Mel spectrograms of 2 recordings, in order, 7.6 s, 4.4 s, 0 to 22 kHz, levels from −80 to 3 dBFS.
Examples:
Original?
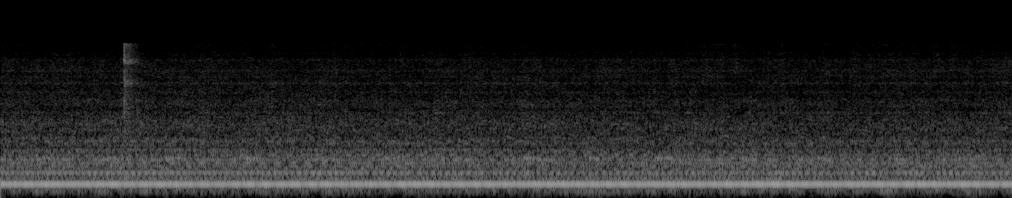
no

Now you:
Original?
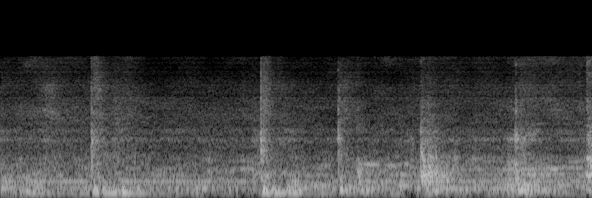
no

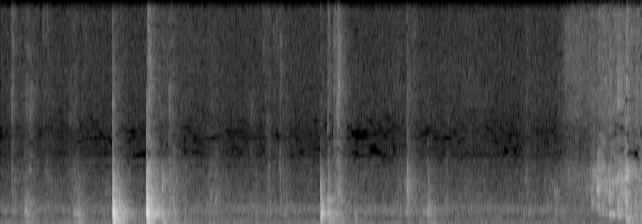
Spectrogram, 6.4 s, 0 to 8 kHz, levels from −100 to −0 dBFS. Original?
yes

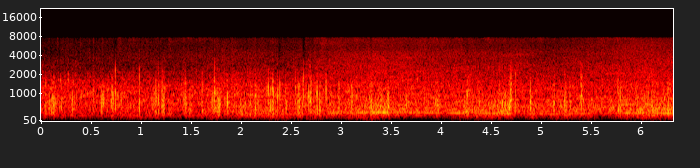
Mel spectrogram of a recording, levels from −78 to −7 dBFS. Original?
no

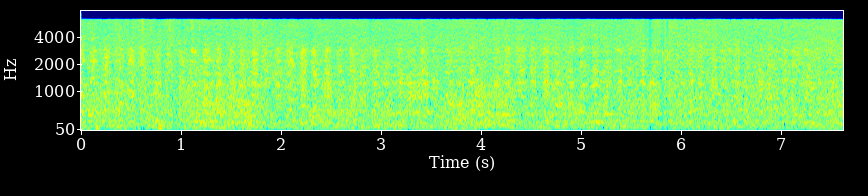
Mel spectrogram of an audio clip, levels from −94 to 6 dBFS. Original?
no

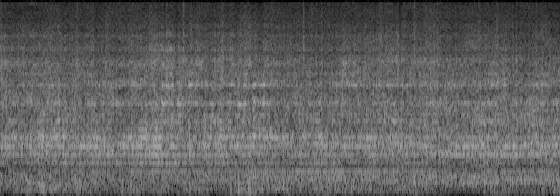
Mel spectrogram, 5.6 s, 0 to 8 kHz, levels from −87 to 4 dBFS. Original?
no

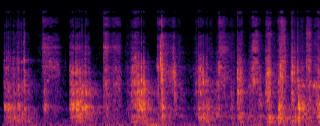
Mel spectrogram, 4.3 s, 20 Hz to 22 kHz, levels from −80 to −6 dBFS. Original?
yes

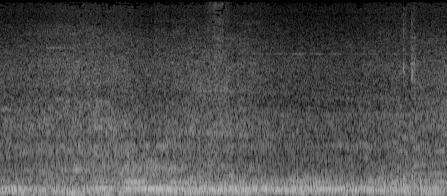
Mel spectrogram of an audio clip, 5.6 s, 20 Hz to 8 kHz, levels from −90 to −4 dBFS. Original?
yes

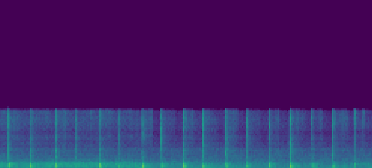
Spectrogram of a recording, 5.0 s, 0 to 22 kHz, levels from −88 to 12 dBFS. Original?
no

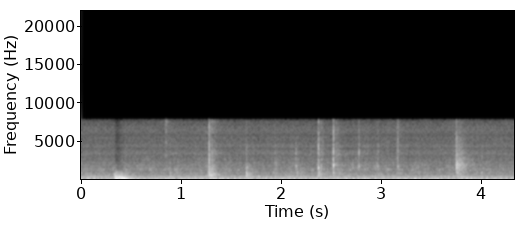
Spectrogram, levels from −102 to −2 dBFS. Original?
no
